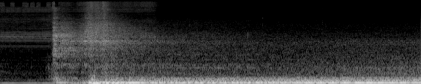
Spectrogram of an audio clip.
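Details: 1976 Chevrolet Monte Carlo V8, cold start: starter whirs briefly, then the engine catches and settles into a steady, even low rumble; clean, healthy cold start.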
